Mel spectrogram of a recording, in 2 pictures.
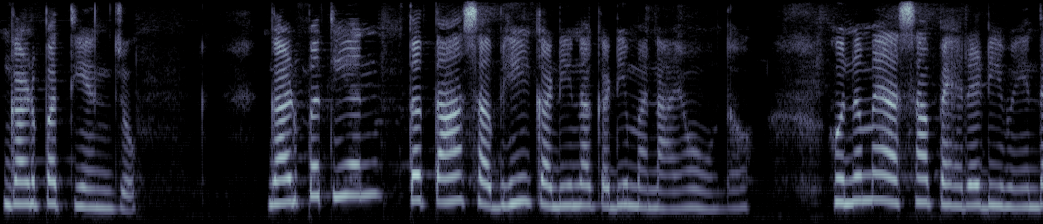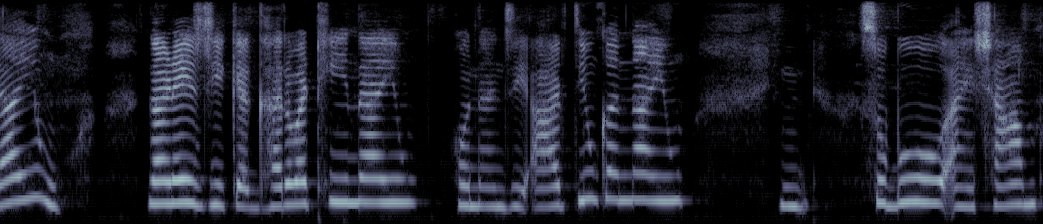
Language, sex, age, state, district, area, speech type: Sindhi, female, 18-30, Maharashtra, Mumbai Suburban, urban, spontaneous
